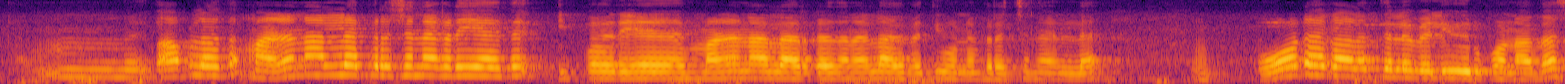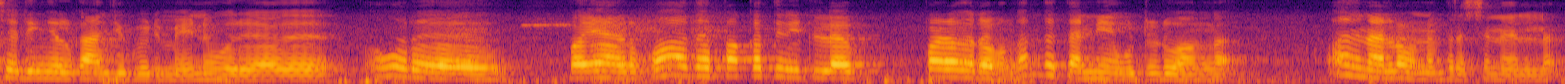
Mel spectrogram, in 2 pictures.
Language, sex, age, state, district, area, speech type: Tamil, female, 60+, Tamil Nadu, Nagapattinam, rural, spontaneous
